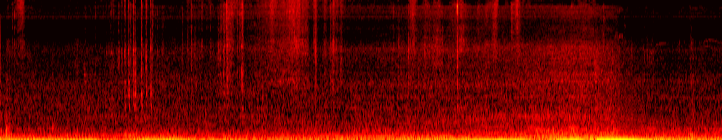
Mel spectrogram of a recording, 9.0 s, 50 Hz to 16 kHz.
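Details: New 2020 Mazda Miata RF Club, manual, under 300 miles: low, uneven rumble under the engine drone that swells and fades in 1st gear at low RPM with clutch pressed; gearbox noise, cause unconfirmed.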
